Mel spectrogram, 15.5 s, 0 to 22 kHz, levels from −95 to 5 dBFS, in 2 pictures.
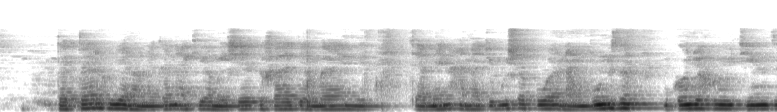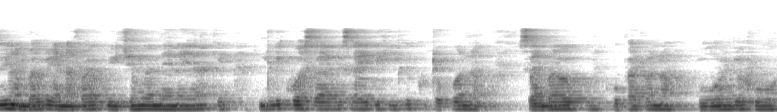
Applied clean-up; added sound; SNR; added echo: none; none; none; reverberation time 0.6 s.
